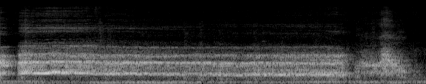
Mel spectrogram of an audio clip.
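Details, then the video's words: Ayam Ketawa rooster with a red comb crowing, recorded 20 May 2024: one long, loud, sustained harmonic crow held steady for over three seconds, then a short rising note at the end. "ayam ketawa berkokok aysm jengger merah"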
